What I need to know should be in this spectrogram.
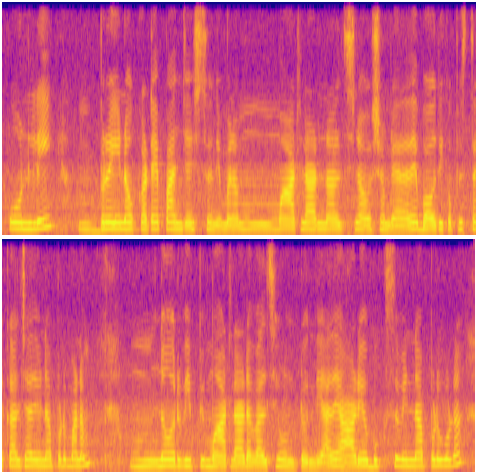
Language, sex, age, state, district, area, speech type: Telugu, female, 30-45, Andhra Pradesh, Srikakulam, urban, spontaneous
